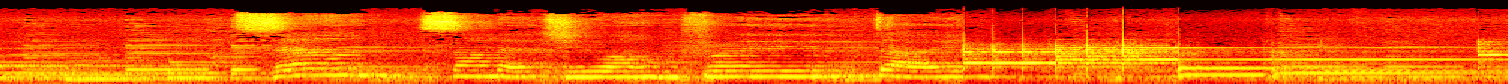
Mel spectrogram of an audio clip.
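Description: Live folk song: acoustic guitar and electric guitar playing together, with a woman singing.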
